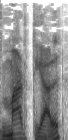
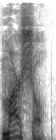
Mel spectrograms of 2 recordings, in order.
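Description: First: The middle consonant is a t sound. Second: The middle consonant is a sh sound. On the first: The speaker calls it wrong. "no es martial" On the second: The speaker calls it right. "La T-I-A es, en este caso, shh"

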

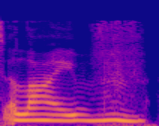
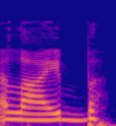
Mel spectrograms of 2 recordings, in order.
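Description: First: The middle consonant is a vibrating V sound. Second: The middle consonant is a B sound. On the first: The speaker calls it right. "with that lovely vibrating V sound" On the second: The speaker calls it wrong. "it's not alive, b, with a B sound"

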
